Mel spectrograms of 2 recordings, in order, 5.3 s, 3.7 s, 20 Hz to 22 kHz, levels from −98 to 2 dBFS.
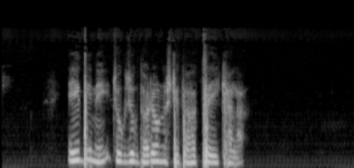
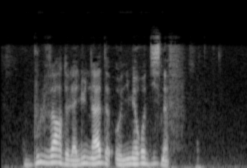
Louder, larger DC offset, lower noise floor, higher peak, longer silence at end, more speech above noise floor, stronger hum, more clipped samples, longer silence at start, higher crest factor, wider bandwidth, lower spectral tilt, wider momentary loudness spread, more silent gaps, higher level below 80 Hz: about the same, -25 LUFS vs -24 LUFS; neither; first, -75 dBFS vs -59 dBFS; first, 0 dBFS vs -8 dBFS; first, 1.65 s vs 0.65 s; first, 51 dB vs 36 dB; first, 50 Hz at -50 dBFS vs none; neither; first, 1.05 s vs 0.35 s; first, 26 dB vs 18 dB; first, 10.5 kHz vs 9.4 kHz; first, -7.5 dB/octave vs -6 dB/octave; about the same, 9 LU vs 10 LU; neither; about the same, -46 dBFS vs -48 dBFS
